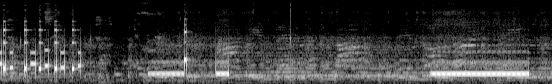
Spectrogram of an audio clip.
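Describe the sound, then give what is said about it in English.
A quick run of about eight crisp telephone keypad tones, evenly spaced, as someone dials a phone number, followed by a few longer steady electronic tones from the phone line, with faint background noise. “Ah, shucks. Wrong phone number.”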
